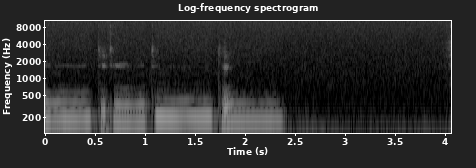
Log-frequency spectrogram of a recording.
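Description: A man humming a few short held notes that step up and down in pitch, stopping a little past halfway.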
